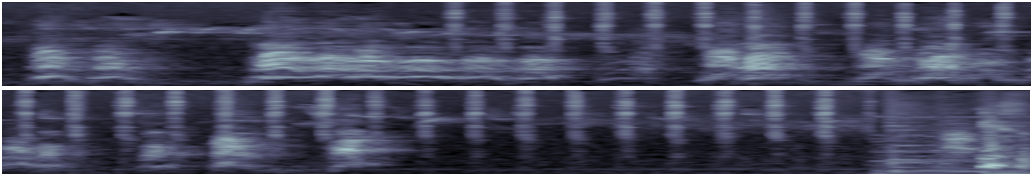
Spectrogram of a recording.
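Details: Dog barking, played as a farm-animal quiz sound: a run of about seven harsh barks, the first few longer and rougher, the rest short and spaced, with a ticking clock underneath.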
